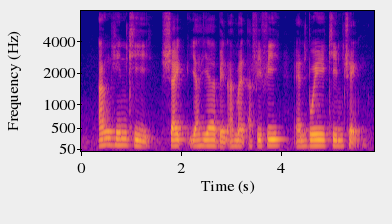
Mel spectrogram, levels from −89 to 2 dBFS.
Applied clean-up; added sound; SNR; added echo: none; none; none; none.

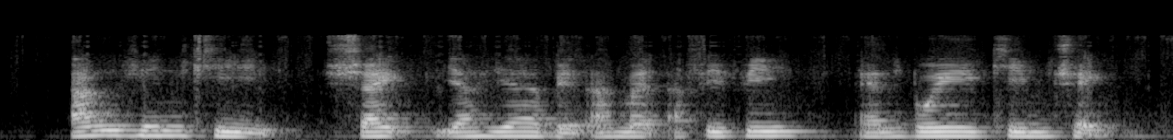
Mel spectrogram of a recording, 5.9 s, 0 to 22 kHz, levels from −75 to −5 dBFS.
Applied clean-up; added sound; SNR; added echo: neural separator model SepFormer DNS4.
